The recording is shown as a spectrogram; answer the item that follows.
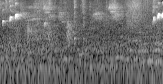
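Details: Hand-reared young European goldfinch about two months old, kept with its owner, gives a few short high chirps at the start and again at the end, with quiet room noise between.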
